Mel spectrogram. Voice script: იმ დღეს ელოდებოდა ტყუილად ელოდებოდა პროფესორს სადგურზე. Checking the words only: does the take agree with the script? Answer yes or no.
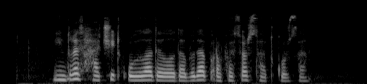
no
